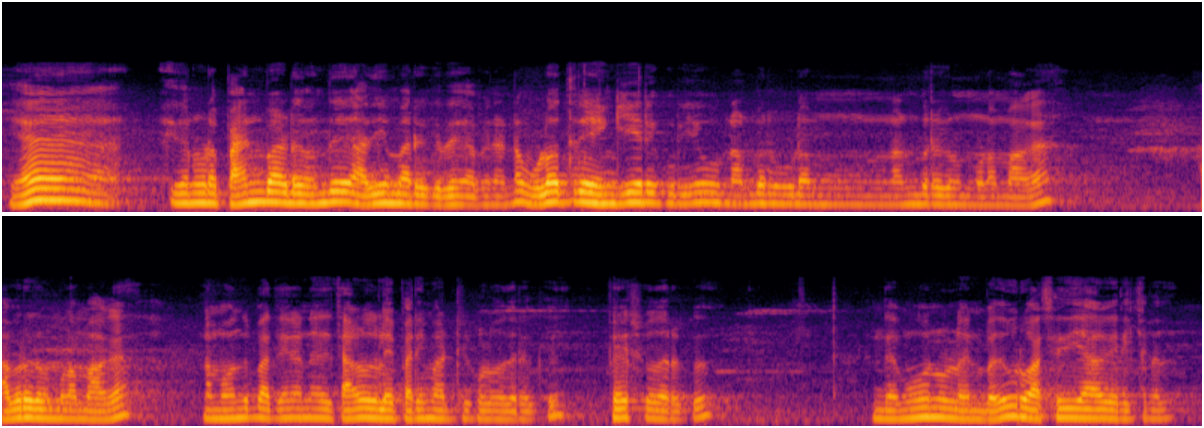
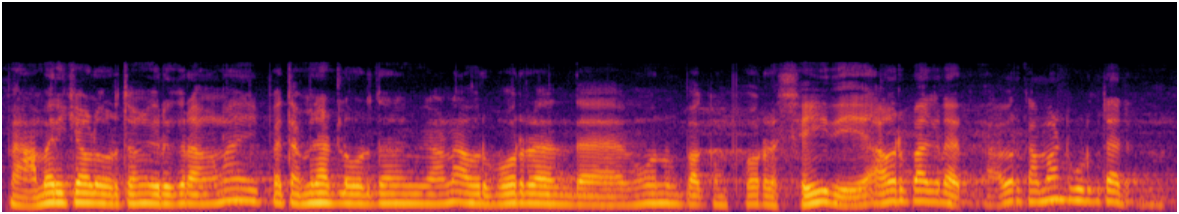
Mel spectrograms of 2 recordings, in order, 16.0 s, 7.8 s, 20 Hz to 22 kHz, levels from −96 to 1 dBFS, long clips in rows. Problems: none marked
